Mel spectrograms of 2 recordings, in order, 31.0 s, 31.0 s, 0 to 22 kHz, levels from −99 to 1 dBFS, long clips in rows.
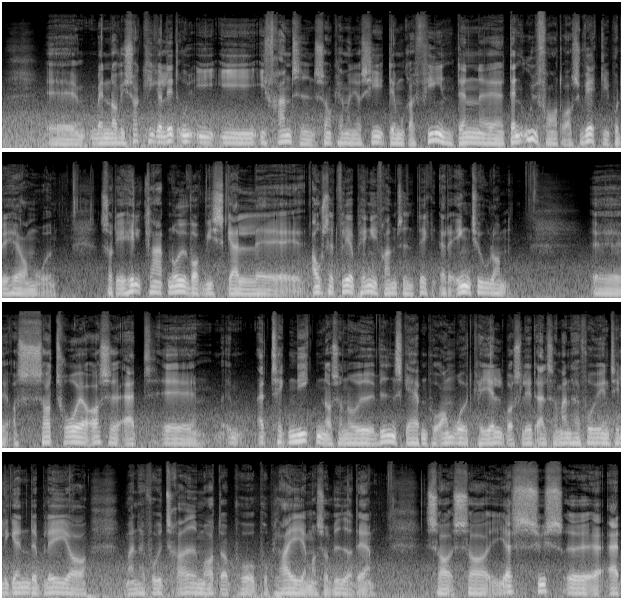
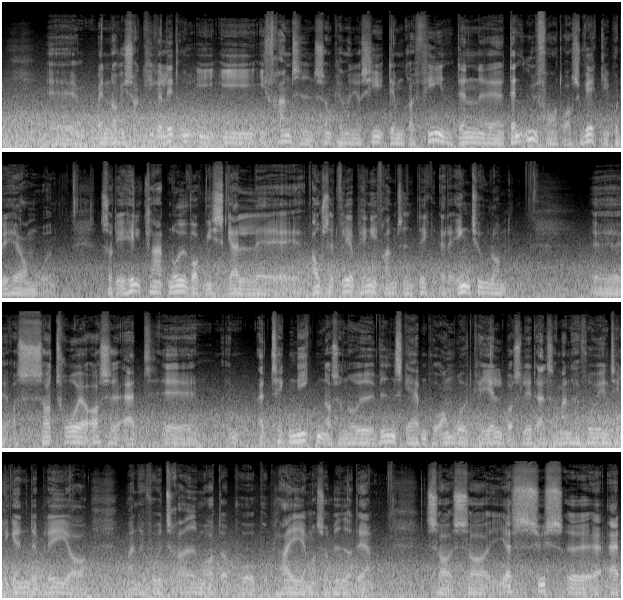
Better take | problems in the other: first | wind noise on the microphone; heavy; 5 dB below the speech; occasional gusts in the first

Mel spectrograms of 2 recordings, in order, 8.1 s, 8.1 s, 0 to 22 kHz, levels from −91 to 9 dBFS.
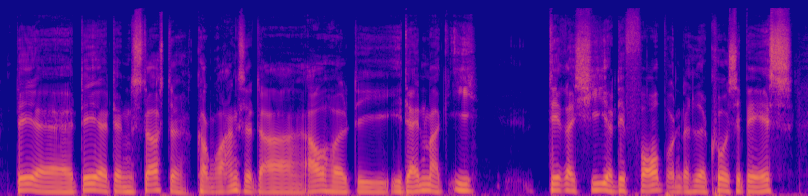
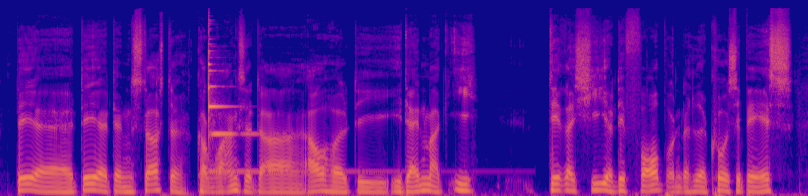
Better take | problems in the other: first | clattering dishes; loud; at 2 s; peak 6 dB above the speech

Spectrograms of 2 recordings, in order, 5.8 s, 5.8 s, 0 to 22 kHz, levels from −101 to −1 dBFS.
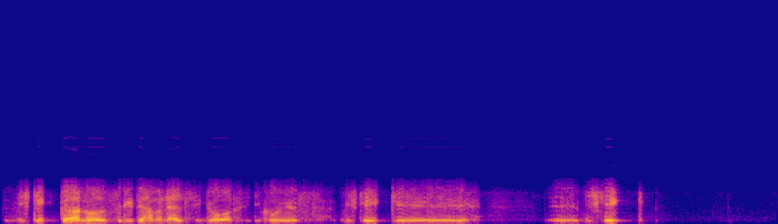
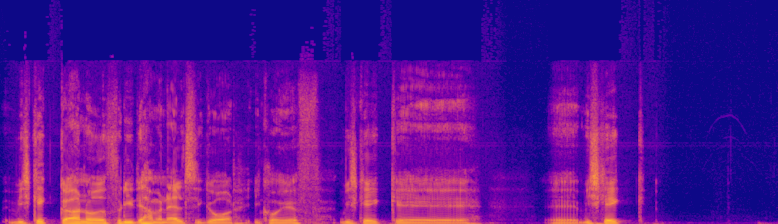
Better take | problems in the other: second | phone-call audio; poor line

